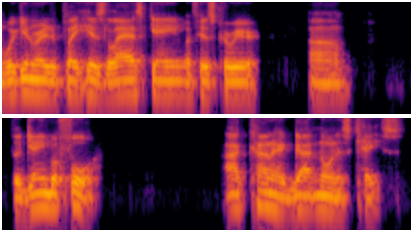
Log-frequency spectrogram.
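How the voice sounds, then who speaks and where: Deep-voiced coach telling a story. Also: male voice. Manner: casual, many fillers and restarts; animated when retelling conversations. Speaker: college basketball associate head coach. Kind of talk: podcast interview storytelling.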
